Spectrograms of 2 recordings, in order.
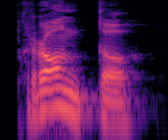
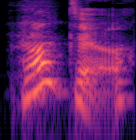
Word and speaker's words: pronto: It's pronto. Pronto. Oh, interesting. I said it with a Spanish accent, but it's pronto, and it just means ready, as in I am ready to begin my conversation with you.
